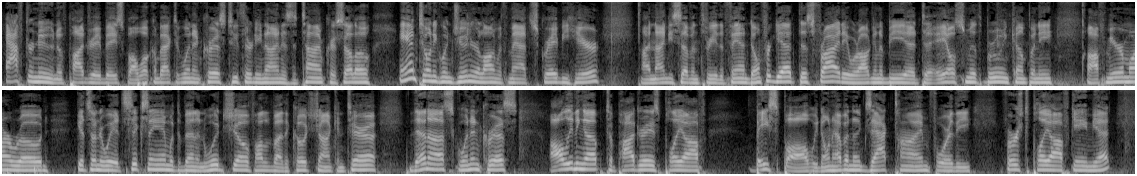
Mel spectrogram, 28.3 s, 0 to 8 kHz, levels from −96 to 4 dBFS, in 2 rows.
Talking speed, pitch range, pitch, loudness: 180 wpm, 135-165 Hz, 150 Hz, -26 LUFS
